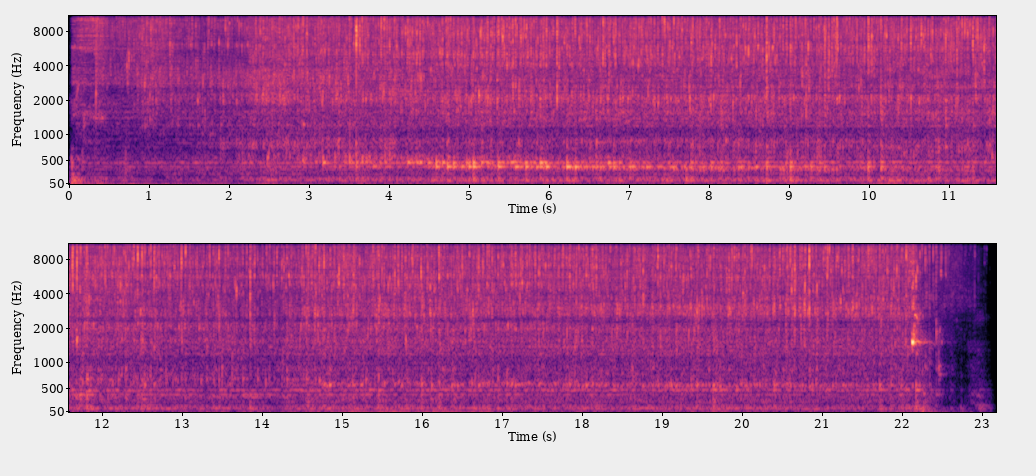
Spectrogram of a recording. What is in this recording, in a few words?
filling washbasin; 洗面台に水を貯める; wetarea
